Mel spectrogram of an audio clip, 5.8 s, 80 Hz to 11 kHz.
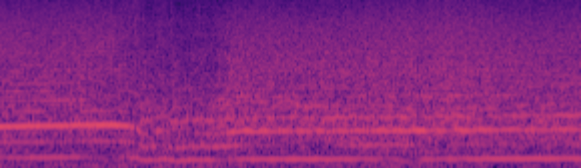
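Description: Car drifting in Forza Motorsport 4, a steady engine drone with tonal whine holding nearly level, dipping briefly midway as the revs shift, then sustained and loud throughout without talk.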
